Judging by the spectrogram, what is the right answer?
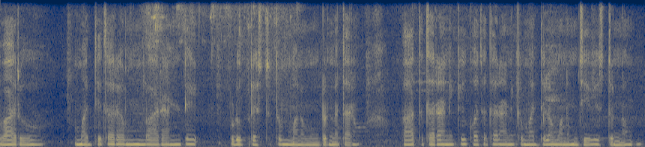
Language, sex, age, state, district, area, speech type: Telugu, female, 18-30, Andhra Pradesh, Palnadu, urban, spontaneous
